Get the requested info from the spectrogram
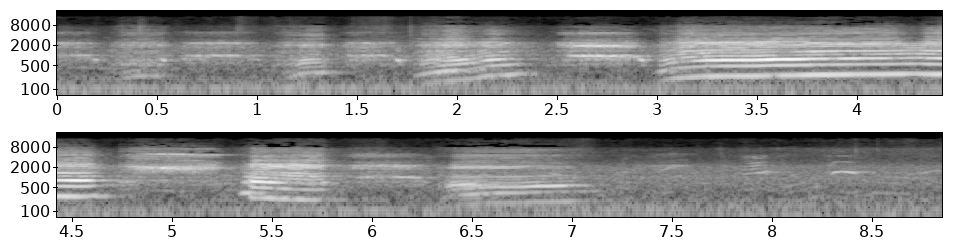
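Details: A donkey braying in a park in Haarlem, the Netherlands: a loud see-sawing bray of harsh, honking notes that swing up and down and build to a long drawn-out peak before fading, with a faint low hum behind.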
